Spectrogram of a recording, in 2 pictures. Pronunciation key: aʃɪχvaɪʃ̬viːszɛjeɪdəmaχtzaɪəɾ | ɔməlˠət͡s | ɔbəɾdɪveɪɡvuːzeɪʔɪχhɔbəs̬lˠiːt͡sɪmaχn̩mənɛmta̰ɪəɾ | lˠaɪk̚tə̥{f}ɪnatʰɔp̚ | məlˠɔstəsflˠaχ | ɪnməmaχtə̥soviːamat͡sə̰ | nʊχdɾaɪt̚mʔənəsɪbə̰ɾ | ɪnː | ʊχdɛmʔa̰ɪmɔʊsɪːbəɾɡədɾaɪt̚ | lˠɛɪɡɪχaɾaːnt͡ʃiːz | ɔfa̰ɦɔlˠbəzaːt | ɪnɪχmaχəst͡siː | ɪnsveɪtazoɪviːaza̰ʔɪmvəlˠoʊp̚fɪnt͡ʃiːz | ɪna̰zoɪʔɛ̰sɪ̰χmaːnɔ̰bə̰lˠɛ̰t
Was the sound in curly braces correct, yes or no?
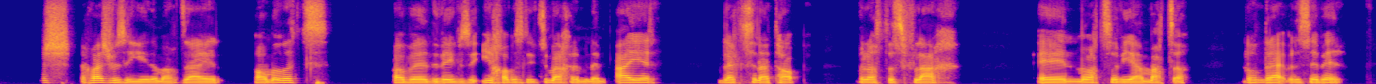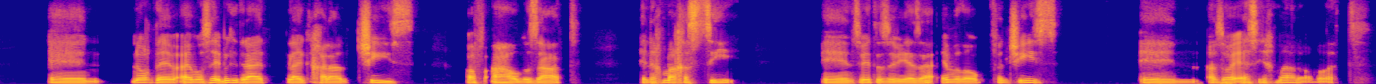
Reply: no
